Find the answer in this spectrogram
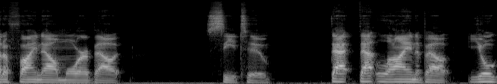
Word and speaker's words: C.C.: called C2 I mean it's spelled CC but they call her C2 so I guess that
